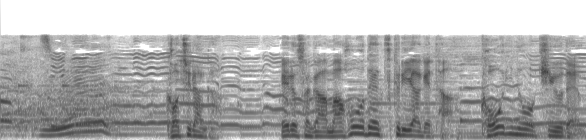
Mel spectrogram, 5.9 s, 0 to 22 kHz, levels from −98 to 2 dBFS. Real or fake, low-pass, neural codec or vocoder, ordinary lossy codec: real; none; none; none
